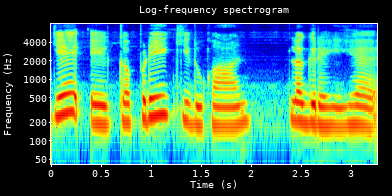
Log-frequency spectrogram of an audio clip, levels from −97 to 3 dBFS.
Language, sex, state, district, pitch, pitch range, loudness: Hindi, female, Chhattisgarh, Raipur, 195 Hz, 180-230 Hz, -15 LUFS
